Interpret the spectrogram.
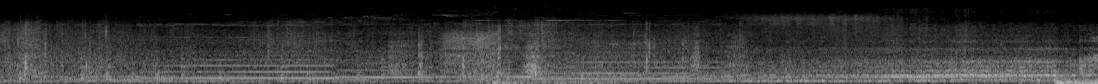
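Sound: buzzing of bees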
